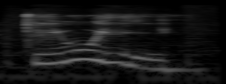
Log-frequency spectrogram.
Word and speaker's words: Qiui: Kiwi se escribe Q-I-U-I.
